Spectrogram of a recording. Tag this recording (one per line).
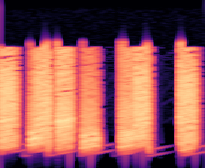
strange
future
digital
sounddesign
machine
electronic
freaky
glitch
sound-design
effect
abstract
weird
sound
soundeffect
noise
sci-fi
loop
fx
sfx
lo-fi
electric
